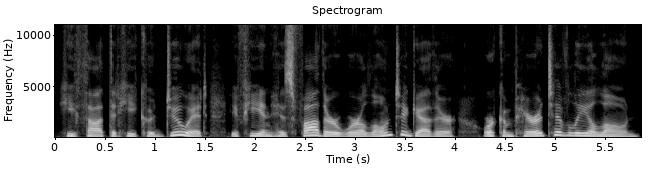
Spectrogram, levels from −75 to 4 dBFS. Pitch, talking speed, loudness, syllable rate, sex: 190 Hz, 185 wpm, -16 LUFS, 5.9 syllables/s, female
